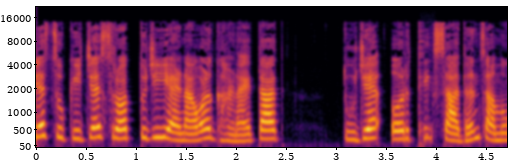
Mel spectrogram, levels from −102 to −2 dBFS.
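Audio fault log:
3.84–3.99 s: AAC frame loss with concealment. Short gaps in the stream are scattered across about 120 ms of this stretch, about 80 ms lost in all. The longest unbroken gap is roughly 40 ms, which fits about four frames of 10 ms. The decoder patches each gap from the last good spectrum. The repeated spectrum has no true phase or detail, so the sound turns briefly smeared, noisy and phasey. It never drops to silence.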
